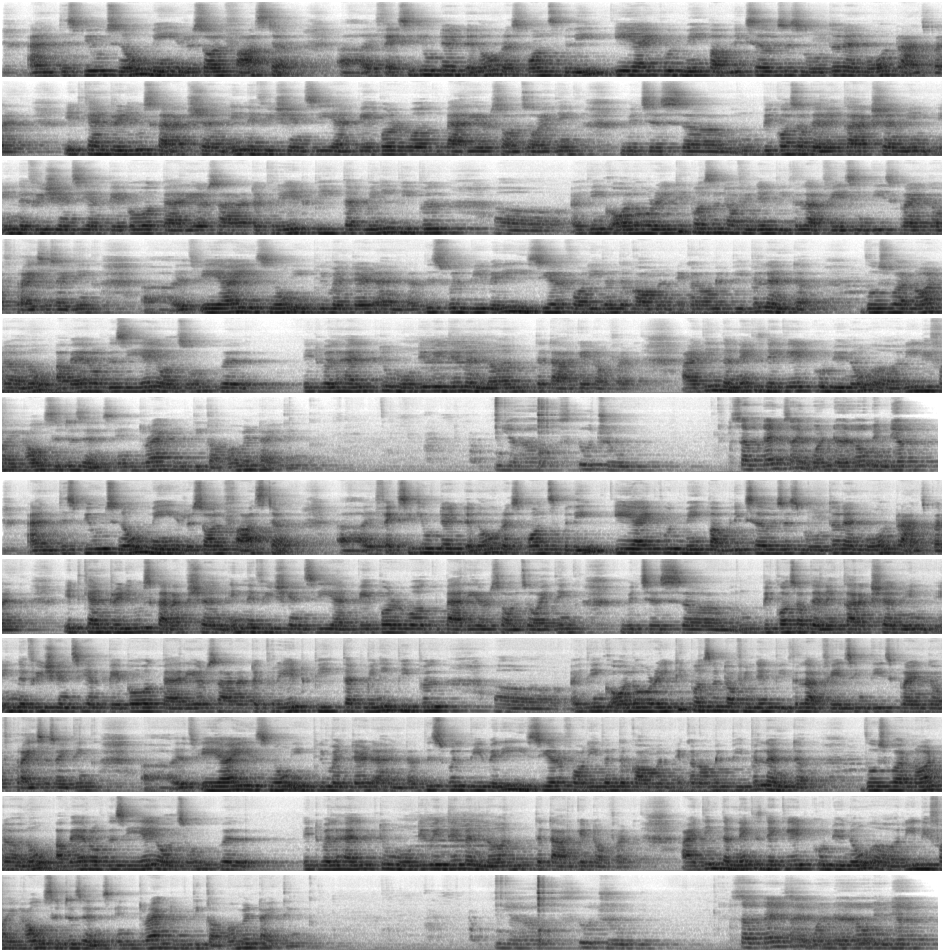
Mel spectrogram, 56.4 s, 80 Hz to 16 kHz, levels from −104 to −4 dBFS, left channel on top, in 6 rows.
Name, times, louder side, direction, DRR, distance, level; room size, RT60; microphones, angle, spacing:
voice 1, 0.2-36.3 36.8-40.1 40.6-50.0, right 1 dB, 45° right, 1 dB, 1.5 m, -19 dB
sound 1, 33.7-36.3 37.0-37.1 37.6-38.9, equal, 40° left, 4.2 m, -33 dB
voice 2, 51.9-53.3 54.3-56.0, left 1 dB, 70° left, -1 dB, 4.5 m, -27 dB
22.5 x 15.0 x 2.3 m, 1.3 s
head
